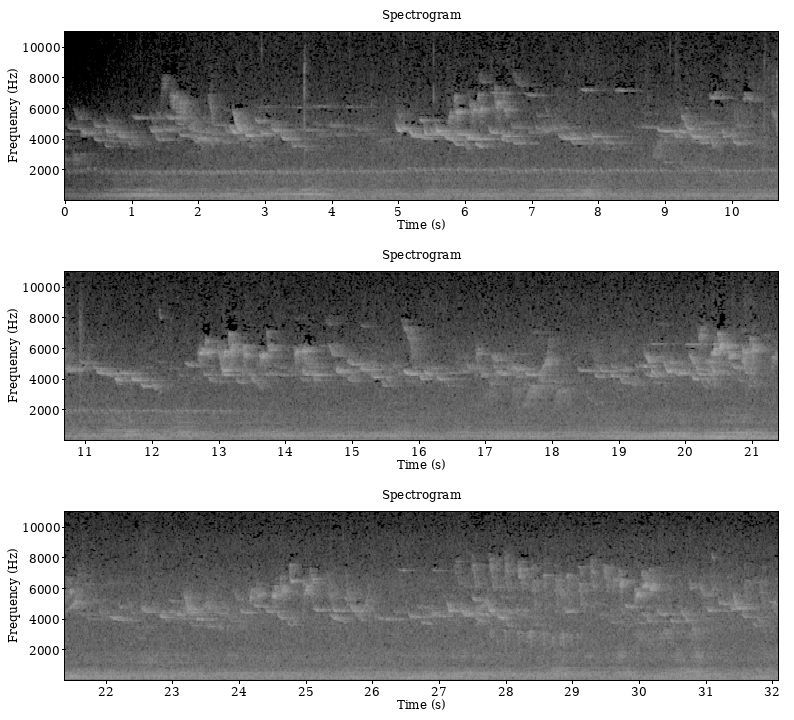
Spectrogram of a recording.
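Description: Faint birds chirping and twittering in quick repeated phrases throughout, over a steady background hiss and low hum.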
